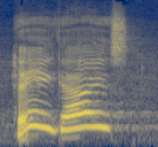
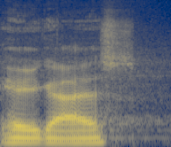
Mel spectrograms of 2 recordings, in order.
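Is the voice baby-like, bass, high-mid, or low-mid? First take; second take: high-mid; bass. First: It is said in a fairly high voice. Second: It is said in a very deep bass voice.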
